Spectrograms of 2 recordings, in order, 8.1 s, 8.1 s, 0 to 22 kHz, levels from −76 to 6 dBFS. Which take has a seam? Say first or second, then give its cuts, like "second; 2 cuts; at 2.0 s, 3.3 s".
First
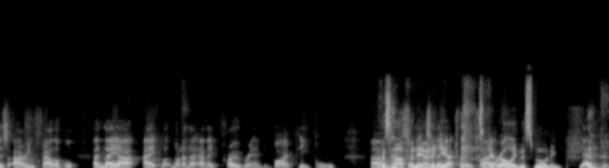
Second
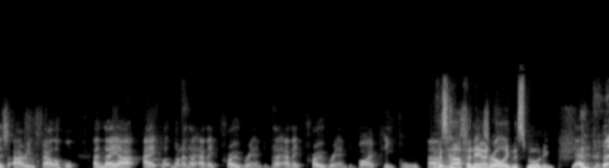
second; 3 cuts; at 3.6 s, 5.6 s, 6.5 s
